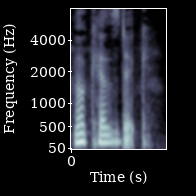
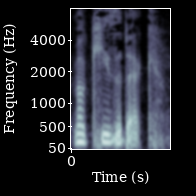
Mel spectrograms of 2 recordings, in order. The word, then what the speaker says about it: Melchizedek: So the Mormons pronounce it Melchizedek. – The Melchizedek priesthood. – But everybody else pronounces it Melchizedek.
